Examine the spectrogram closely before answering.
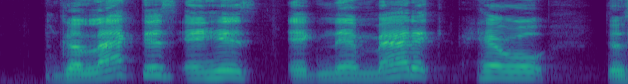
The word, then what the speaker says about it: Galactus: I can't talk why am I I cannot pronounce this dude's name for some OD reason uh galatis there it is like I don't know why I was struggling to pronounce his name Galactus and his enigmatic heral the silver suffer and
